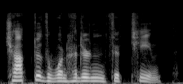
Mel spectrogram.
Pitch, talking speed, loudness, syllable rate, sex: 150 Hz, 195 wpm, -20 LUFS, 6.4 syllables/s, male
